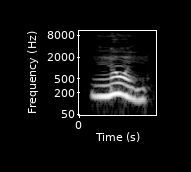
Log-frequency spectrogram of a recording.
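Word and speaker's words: نون: Следующая буква – это буква Нун. Буква Нун произносят, дотрагиваясь кончиком языка десен верхних резцов.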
